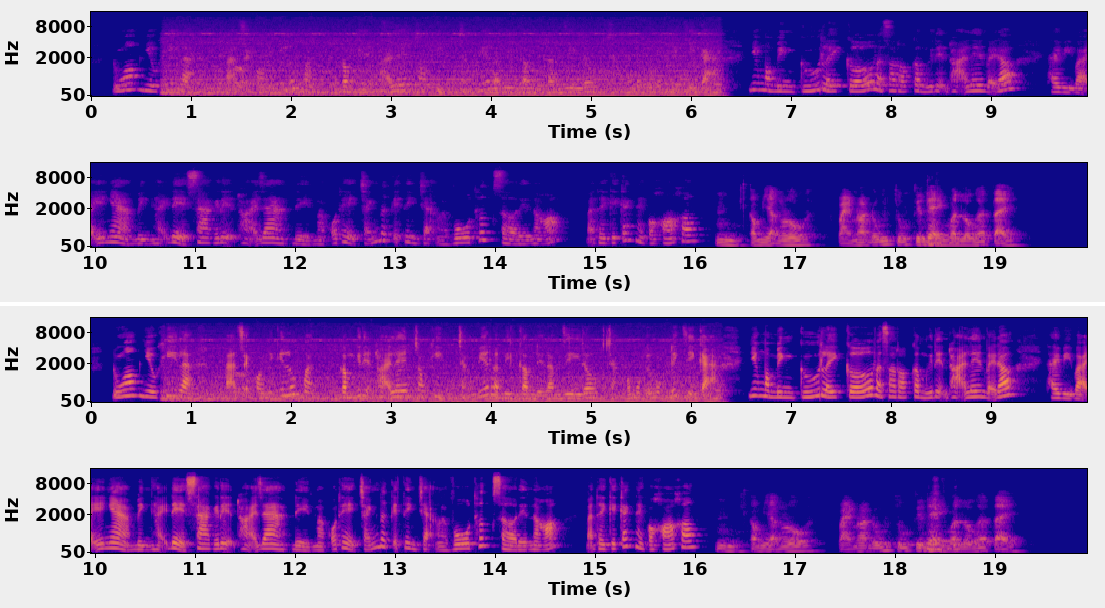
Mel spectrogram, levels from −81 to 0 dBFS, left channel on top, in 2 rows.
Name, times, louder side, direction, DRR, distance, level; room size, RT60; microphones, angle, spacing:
voice 1, 0.2-2.2 2.5-14.7 14.9-16.0 18.3-18.5, right 7 dB, 70° right, 0.3 m, -36 dB
sound 1, 0.7-6.3, equal, 5° left, 0.5 m, -38 dB
voice 2, 0.8-1.6 16.2-17.2 17.4-19.2, left 3 dB, 55° left, 0.7 m, -40 dB
3.3 x 2.8 x 2.4 m
head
